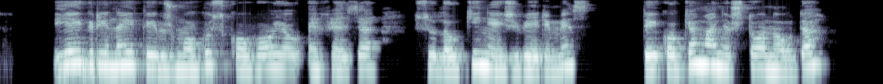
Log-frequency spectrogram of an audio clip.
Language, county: Lithuanian, Vilnius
